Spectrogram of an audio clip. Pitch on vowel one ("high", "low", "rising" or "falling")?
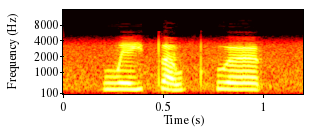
rising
